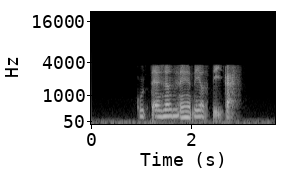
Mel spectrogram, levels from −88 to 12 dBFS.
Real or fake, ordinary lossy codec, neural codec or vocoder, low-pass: fake; AAC, 16 kbps; autoencoder, 22.05 kHz, a latent of 192 numbers a frame, VITS, trained on many speakers; 3.6 kHz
